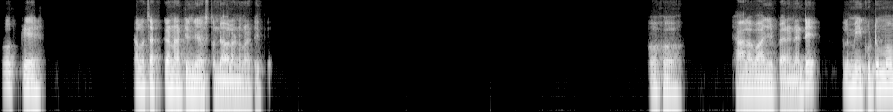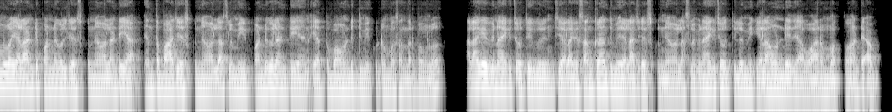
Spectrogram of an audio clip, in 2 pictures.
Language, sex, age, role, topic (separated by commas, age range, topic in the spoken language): Telugu, male, 20-24, host, పండుగ సందర్భంలో మీరు కుటుంబంతో గడిపిన ప్రత్యేక క్షణాన్ని చెప్పగలరా?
